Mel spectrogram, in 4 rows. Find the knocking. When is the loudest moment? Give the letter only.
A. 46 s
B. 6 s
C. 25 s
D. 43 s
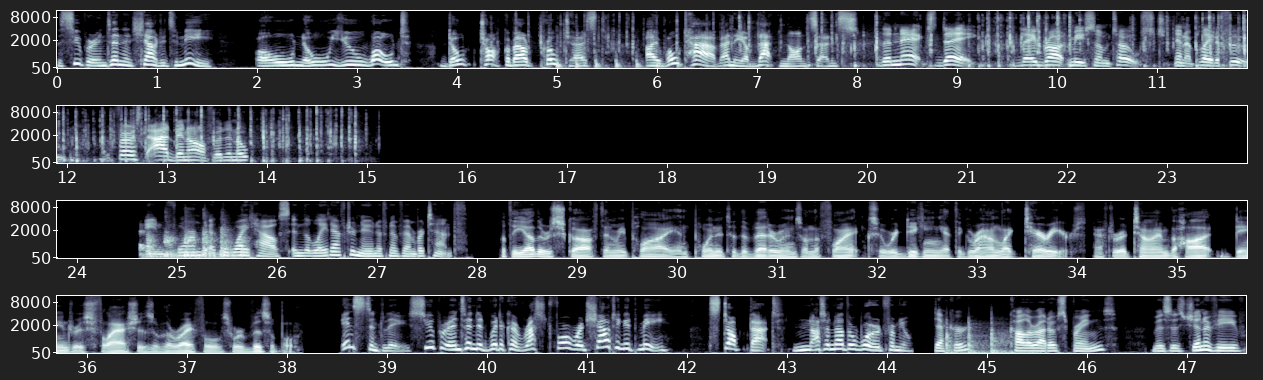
C.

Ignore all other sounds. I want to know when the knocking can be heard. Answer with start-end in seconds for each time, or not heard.
5.0-6.3, 24.6-25.8, 44.5-45.6.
